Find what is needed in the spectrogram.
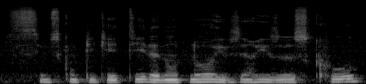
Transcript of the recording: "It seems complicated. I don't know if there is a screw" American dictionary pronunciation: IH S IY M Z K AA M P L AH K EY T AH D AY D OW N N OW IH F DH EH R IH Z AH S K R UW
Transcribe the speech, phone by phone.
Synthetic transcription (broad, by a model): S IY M S K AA P L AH K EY T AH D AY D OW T N OW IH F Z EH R IH Z AH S K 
